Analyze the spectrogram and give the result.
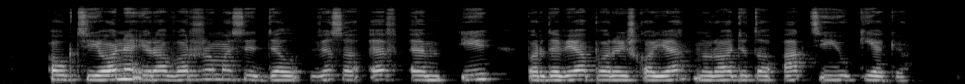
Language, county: Lithuanian, Vilnius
